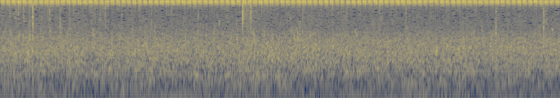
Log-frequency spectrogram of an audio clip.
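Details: Crickets by a river at night, a steady high pulsing trill held throughout, layered over crackling campfire pops and the broad hiss of flowing water.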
